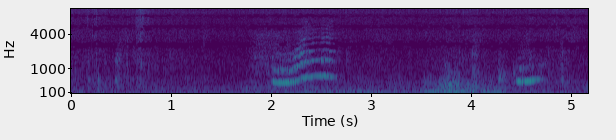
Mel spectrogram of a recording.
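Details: Young female Maine Coon, eight and a half months old, kept at home and being fed; a clear rising-then-falling meow followed by a shorter rising meow, with a man speaking softly nearby and a low hum.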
